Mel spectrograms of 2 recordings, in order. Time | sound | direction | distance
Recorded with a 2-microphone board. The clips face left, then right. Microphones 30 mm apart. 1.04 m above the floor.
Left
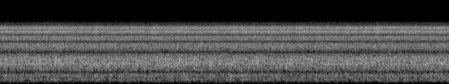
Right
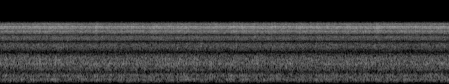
0.0 | running water | 40° left (ahead or behind) | ?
